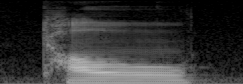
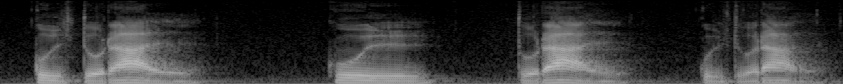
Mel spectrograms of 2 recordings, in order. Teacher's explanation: In my accent of English, the L sounds in cultural are dark L's, cultural. But in Spanish, the L is light, cultural, cultural, cultural.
